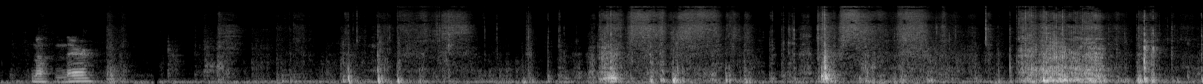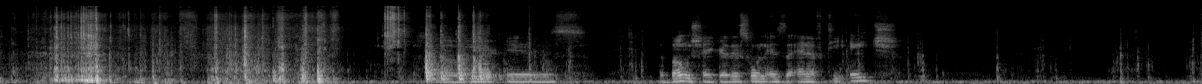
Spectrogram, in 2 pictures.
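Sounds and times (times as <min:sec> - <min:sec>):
cardboard flaps scraping: 0:02.9 - 0:15.5.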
